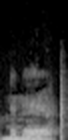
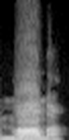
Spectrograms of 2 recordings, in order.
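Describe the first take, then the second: First: It is said in a British accent. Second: It is said in an American accent. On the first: "how British people say" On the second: "but Americans say"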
